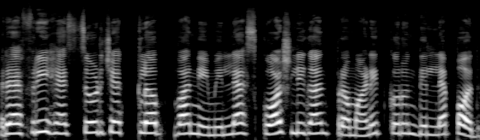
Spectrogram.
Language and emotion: Goan Konkani, neutral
